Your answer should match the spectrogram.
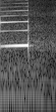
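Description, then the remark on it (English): A loud, steady ambulance siren tone holds for about half a second over a low engine rumble as the ambulance arrives at the scene, then cuts off abruptly, leaving only the rumble. “An ambulance arrives too.”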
